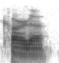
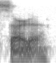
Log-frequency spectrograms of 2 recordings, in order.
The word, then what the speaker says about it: Sarda: It looks like Carta. But it is Sarda. And if you've ever called me Carta, you're on my shit list.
